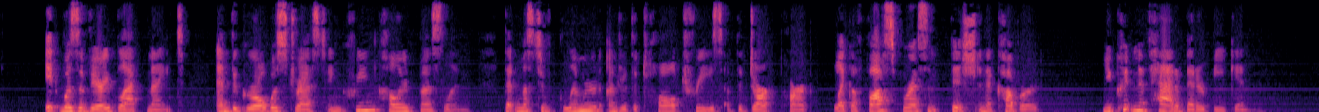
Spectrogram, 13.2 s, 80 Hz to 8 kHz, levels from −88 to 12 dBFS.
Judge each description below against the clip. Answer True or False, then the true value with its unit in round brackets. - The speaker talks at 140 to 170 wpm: False (185 wpm)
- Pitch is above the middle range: True (195 Hz)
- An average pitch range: True (4.0 semitones)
